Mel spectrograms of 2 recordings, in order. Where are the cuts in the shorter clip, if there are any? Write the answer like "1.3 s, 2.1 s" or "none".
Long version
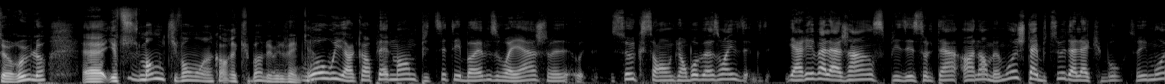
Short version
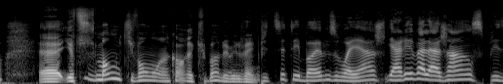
2.6 s, 3.8 s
